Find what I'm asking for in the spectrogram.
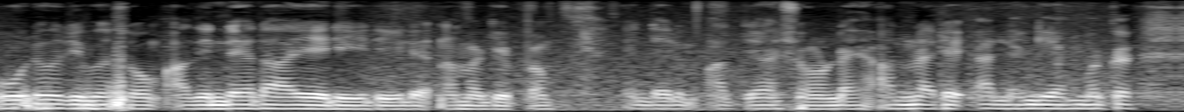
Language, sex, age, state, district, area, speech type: Malayalam, male, 18-30, Kerala, Kollam, rural, spontaneous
